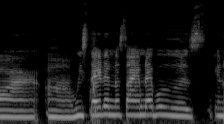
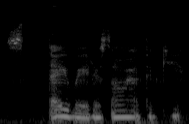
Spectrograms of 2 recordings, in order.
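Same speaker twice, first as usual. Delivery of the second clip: whispering to herself, slowed; a near-whisper aside to God; hushed aside; 2 semitones lower, 7 dB quieter than usual. Real, not acted. Alone, musing to herself in a hushed whisper. Quiet self-talk to God.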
